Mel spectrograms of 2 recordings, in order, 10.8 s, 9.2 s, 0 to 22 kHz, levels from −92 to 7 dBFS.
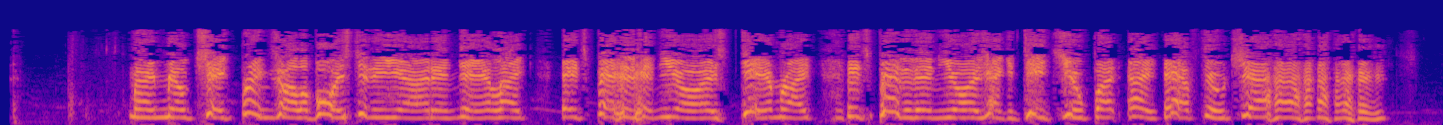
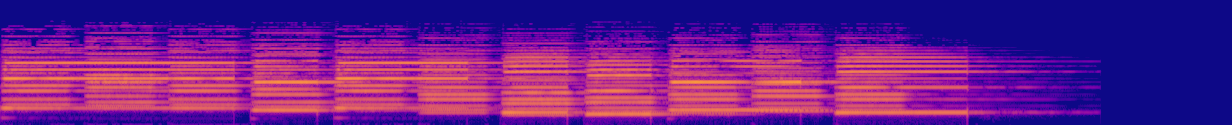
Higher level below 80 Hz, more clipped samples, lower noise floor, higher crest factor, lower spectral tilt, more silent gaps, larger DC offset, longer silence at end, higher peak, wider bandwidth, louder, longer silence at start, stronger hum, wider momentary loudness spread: first, -62 dBFS vs -84 dBFS; neither; second, -50 dBFS vs -59 dBFS; about the same, 16 dB vs 14 dB; first, -2.5 dB/octave vs 1.5 dB/octave; neither; neither; second, 0.45 s vs 1.8 s; about the same, -6 dBFS vs -8 dBFS; second, 8.8 kHz vs 11 kHz; about the same, -19 LUFS vs -20 LUFS; about the same, 0.1 s vs 0 s; neither; about the same, 5 LU vs 5 LU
